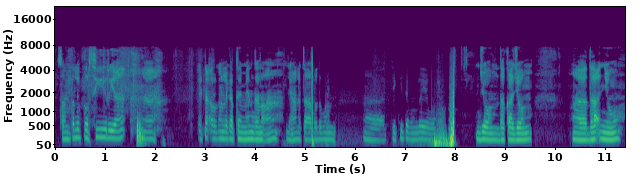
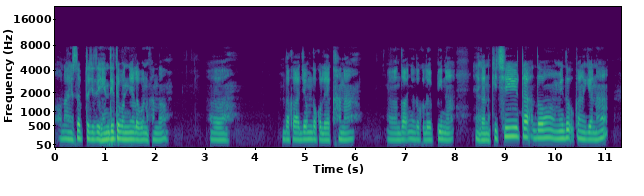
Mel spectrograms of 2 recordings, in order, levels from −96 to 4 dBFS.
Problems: none marked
